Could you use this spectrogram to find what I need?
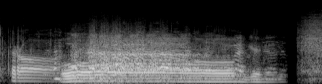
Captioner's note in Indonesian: ketawa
